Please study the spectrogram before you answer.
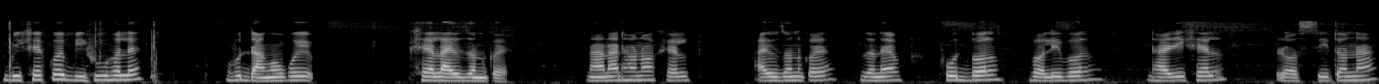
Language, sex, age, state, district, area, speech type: Assamese, female, 30-45, Assam, Dhemaji, rural, spontaneous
